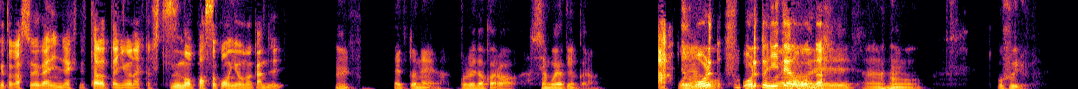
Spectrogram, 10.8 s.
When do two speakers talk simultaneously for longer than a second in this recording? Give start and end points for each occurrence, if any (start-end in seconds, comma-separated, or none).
6.8-8.3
